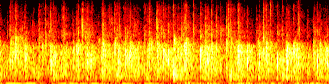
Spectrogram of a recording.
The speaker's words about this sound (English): Okay, let's thank you guys. Off you go. Next panel. Yeah, round of applause.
